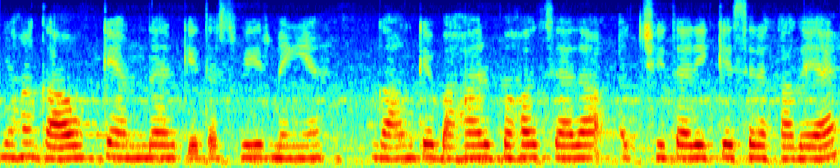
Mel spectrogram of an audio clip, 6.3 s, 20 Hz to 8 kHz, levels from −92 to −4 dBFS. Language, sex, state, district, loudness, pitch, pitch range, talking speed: Hindi, female, Rajasthan, Bikaner, -16 LUFS, 220 Hz, 210-225 Hz, 180 wpm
